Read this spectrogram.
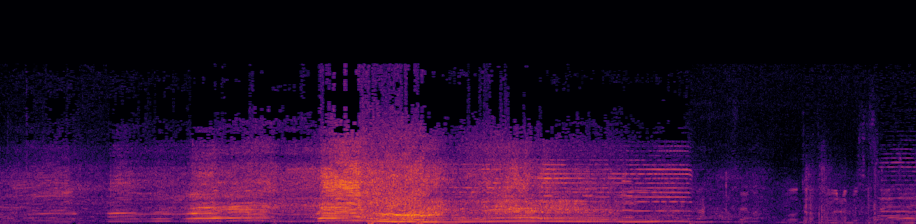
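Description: A second rally car engine screams through the gears and roars past.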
